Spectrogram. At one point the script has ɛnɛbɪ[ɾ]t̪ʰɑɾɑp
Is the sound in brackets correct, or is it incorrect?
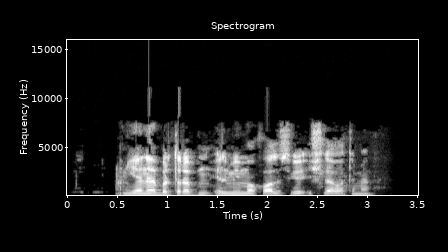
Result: correct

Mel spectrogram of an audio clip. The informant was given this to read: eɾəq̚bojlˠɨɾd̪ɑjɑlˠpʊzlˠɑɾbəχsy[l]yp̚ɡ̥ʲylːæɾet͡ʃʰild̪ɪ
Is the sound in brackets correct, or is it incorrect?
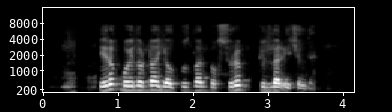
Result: incorrect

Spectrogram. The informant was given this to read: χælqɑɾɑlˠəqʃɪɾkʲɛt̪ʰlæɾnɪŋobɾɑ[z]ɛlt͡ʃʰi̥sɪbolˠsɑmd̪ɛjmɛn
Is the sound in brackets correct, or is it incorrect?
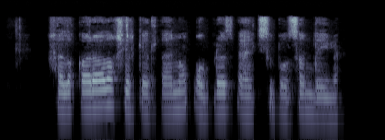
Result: correct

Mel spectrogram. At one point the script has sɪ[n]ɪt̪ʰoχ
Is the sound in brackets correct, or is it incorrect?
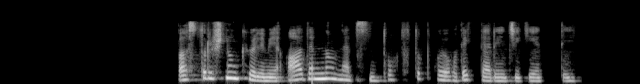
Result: correct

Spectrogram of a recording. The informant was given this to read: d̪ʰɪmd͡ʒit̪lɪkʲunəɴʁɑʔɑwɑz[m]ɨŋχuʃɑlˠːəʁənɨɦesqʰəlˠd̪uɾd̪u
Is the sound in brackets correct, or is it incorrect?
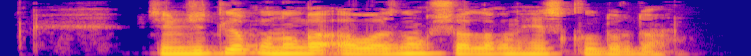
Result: incorrect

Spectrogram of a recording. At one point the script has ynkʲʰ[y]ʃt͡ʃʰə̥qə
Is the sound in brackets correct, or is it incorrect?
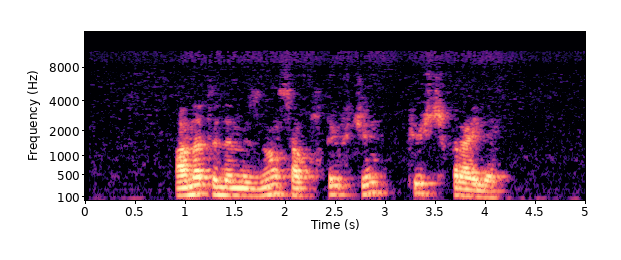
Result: correct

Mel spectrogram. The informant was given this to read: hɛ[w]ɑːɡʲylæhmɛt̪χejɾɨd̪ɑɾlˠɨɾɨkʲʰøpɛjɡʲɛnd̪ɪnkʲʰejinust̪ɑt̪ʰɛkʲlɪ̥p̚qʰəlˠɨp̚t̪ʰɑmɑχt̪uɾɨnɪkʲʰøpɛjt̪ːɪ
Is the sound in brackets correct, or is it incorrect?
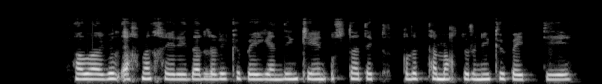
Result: correct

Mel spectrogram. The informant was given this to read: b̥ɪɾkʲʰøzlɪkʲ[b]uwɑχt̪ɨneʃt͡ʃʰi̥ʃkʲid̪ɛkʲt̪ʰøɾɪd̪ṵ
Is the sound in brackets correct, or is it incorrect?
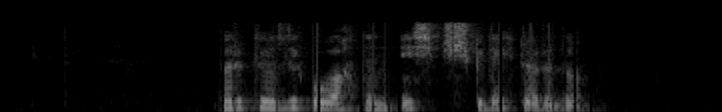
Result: correct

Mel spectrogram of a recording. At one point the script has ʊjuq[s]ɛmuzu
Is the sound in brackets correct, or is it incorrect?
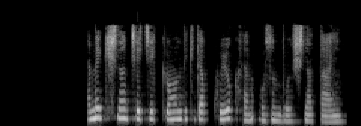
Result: incorrect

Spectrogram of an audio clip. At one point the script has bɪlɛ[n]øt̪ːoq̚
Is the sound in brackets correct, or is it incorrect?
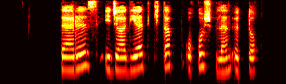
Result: correct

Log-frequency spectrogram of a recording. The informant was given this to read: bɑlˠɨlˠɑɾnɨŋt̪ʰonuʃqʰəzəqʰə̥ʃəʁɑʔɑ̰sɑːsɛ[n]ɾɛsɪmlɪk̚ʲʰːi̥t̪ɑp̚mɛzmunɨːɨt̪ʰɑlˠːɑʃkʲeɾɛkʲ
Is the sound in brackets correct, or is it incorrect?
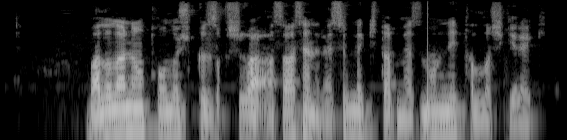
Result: correct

